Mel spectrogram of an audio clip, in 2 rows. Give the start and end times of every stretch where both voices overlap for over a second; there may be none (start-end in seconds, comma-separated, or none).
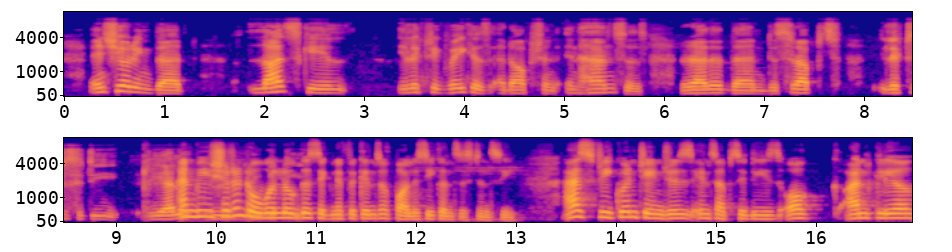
9.6-10.9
